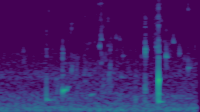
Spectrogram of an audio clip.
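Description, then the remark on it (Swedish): Outdoor waterside ambience at the Lidingövarvet boatyard on Lidingö, Sweden, with soft lapping water and small knocks and clinks, like boats moored at a jetty, with one brighter clank standing out near the end. “Nu är vi på Lidingövarvet på Lidingö och jag hade min båt stående här mitt på bryggan kan man säga, mitt på, eh, det här, på tåbryggan.”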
